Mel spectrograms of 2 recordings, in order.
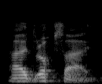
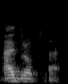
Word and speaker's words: hydroxide: not hydro and then pause and oxide. That's a little bit very funny, but you cannot pronounce this. Potassium, hydro, pause a little bit, and then say oxide. No, just hydroxide, because it will be two vowels here, right? Take one out, so hydroxide.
